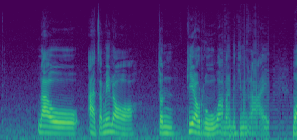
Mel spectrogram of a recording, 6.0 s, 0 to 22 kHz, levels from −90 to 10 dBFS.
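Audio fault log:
4.42 to 5.96 s, robotic sound from repeated short buffers: the speech turns into a stiff, metallic buzz at 134 Hz that still loosely follows the talking. The player was likely looping a tiny chunk of about 7.5 ms and skipping most of the real audio.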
